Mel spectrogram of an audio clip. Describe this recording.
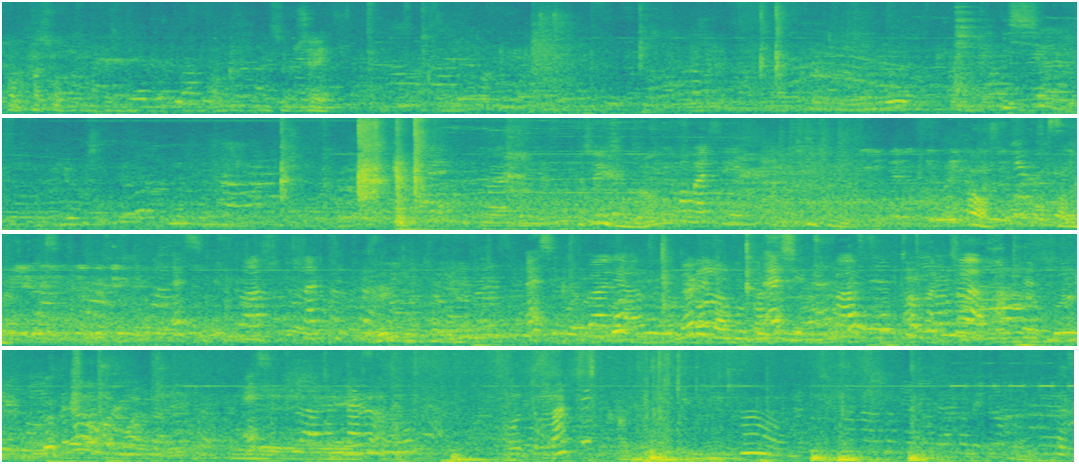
Using the funicular located in the city called Le Tréport. Its a huge funicular using small funny cabins. Everything is free, you can use it as a lift and theres a great view. During this recording, people wait and gradually, we embark in the funicular.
